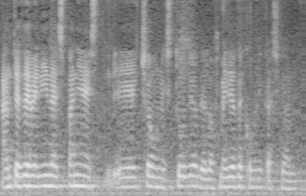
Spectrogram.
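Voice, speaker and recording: A man, a non-native Spanish speaker with an Argentine Spanish accent, gives a prepared public talk, pausing often on "eh" and restarting phrases. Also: fairly high pitch, level tone, darkish tone. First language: Hebrew. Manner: halting, many "eh" fillers and restarts. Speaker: embassy spokesperson giving a talk. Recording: noisy room recording.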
